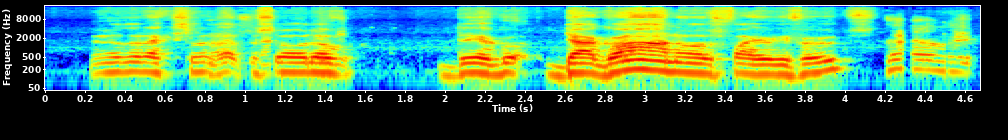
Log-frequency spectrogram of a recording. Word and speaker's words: D'Aguano: Da. Guano. Da guano. not The guano. Da. Da Guano. Da There Guano. it is. The Guano. Guano. 3 syllables. Like Da Luciano.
